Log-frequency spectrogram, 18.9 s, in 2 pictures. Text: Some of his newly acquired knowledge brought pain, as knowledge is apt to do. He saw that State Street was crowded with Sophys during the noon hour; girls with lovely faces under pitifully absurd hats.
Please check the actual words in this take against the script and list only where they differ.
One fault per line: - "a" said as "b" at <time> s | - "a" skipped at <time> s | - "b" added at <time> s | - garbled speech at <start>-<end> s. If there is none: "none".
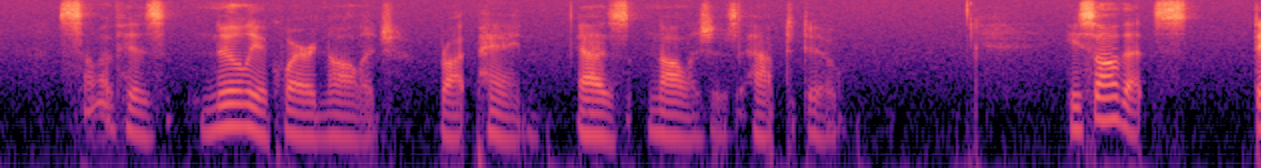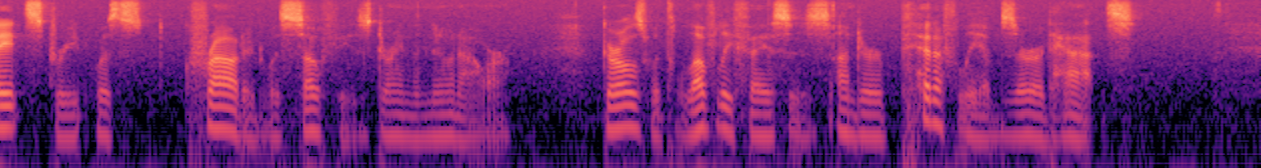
none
